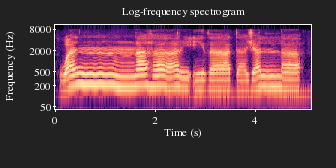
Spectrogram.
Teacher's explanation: cara membacanya kita harus sedikit menahan pada huruf yang terletak setelah alif lam tersebut · cara membacanya alif lam di sini kita tidak membacanya dengan jelas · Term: idgham syamsiyah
